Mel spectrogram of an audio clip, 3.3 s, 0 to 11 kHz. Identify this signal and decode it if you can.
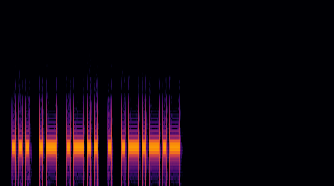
Morse code, heard as a keyed tone, about 34 wpm, 700 Hz. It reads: SALE.
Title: Sentences from Top 1400 Words 35wpm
